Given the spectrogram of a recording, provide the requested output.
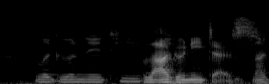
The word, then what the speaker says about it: Lagunitas: How do you pronounce that first word there? Lagunitas.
